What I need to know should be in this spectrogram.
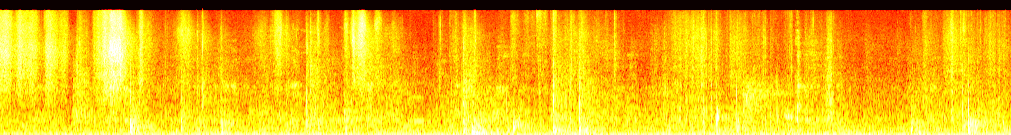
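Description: A young man breathes heavily and grunts with effort.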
